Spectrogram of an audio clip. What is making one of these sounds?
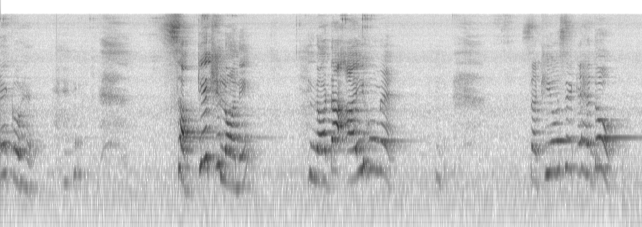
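A young woman recites with expression through a microphone in an echoing hall.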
